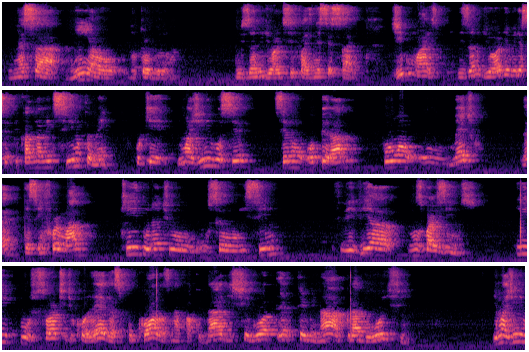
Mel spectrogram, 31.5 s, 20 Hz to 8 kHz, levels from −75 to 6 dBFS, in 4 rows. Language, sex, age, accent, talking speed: Portuguese, male, 50-69, Brazilian, 110 wpm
